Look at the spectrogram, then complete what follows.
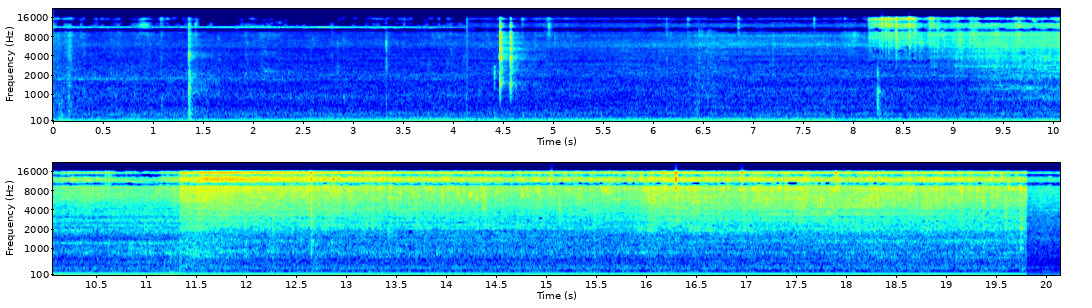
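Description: Beef steak frying in hot oil in a nonstick pan. The sizzle starts about eight seconds in and grows much louder a few seconds later, over a steady low hum, with a couple of light clicks early on.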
